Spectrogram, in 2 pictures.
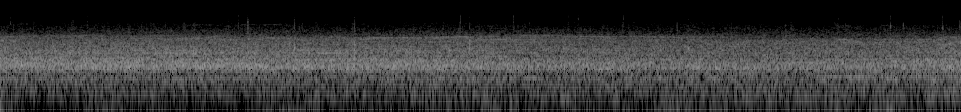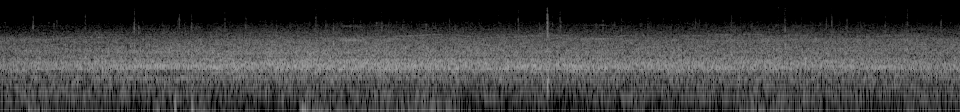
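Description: A sellout crowd at a Yankees–Blue Jays baseball game applauds steadily, a broad wash of distant clapping and murmur that swells slightly midway and holds for the full length.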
